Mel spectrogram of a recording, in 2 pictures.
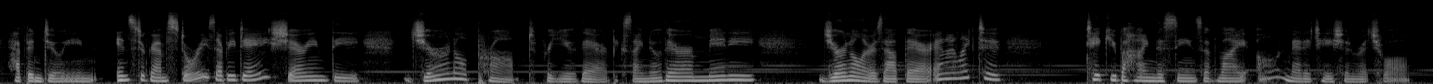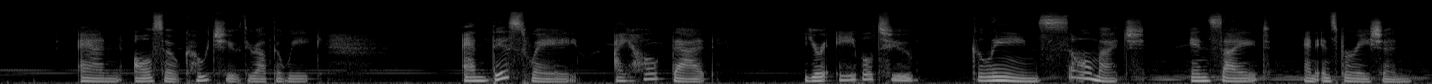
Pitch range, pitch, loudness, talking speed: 125-185 Hz, 145 Hz, -35 LUFS, 125 wpm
